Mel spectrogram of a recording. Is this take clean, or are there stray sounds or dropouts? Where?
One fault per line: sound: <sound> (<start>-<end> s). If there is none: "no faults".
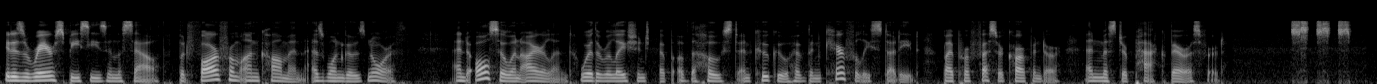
sound: dropout (6.5-6.6 s)
sound: laugh (12.9-13.5 s)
